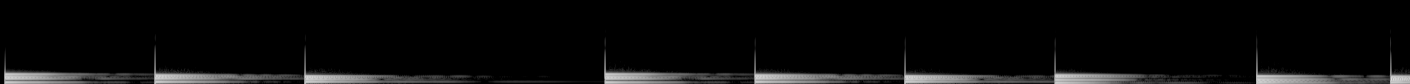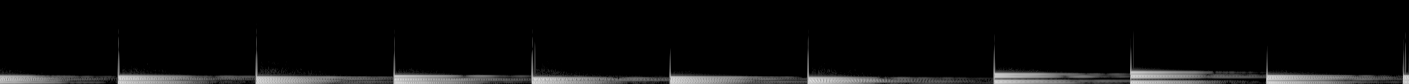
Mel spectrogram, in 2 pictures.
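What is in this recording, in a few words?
CHORD PROGRESSIONS Pop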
